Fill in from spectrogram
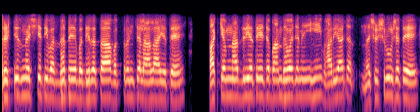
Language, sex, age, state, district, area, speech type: Sanskrit, male, 45-60, Karnataka, Shimoga, rural, conversation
